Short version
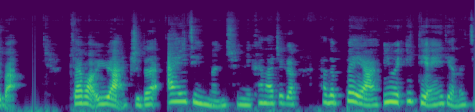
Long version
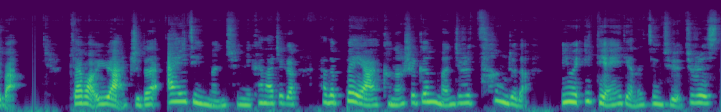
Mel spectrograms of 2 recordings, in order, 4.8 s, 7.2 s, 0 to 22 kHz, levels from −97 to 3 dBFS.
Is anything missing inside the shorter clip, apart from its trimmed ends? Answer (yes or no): yes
